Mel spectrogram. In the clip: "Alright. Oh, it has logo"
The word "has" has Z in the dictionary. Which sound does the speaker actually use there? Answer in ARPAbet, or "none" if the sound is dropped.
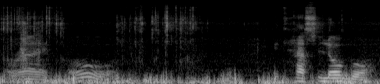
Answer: S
